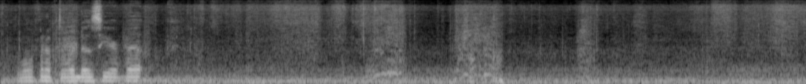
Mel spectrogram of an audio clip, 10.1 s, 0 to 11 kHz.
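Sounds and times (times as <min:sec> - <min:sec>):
zipper being pulled open: 0:00.6 - 0:01.0, 0:03.8 - 0:06.3, 0:07.2 - 0:07.5.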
